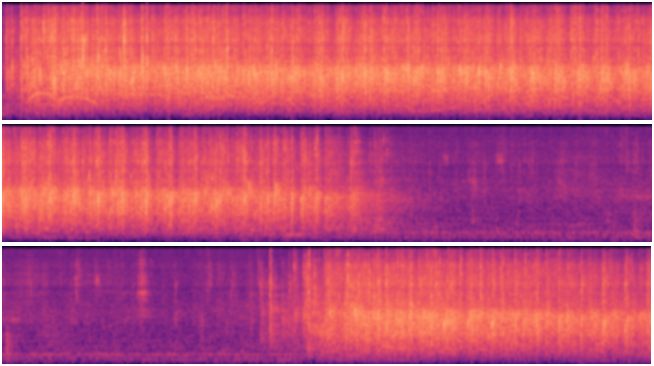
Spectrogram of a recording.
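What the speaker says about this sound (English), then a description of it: "give her a special extra round of applause" Audience applause at a YMCA Black Achievers awards celebration honoring the Youth Achiever of the Year, a loud sustained ovation that drops to near silence midway, then resumes just as strongly.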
